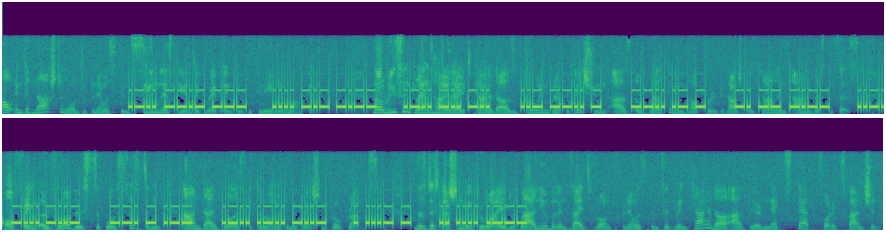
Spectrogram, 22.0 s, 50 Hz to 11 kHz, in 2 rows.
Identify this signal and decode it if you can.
Morse code, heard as a keyed tone, hand-sent with a paddle, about 33 wpm, 800 Hz. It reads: LQO HKY LDD UZT ZAT NMY FBX GTW LLX EVT IHJ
